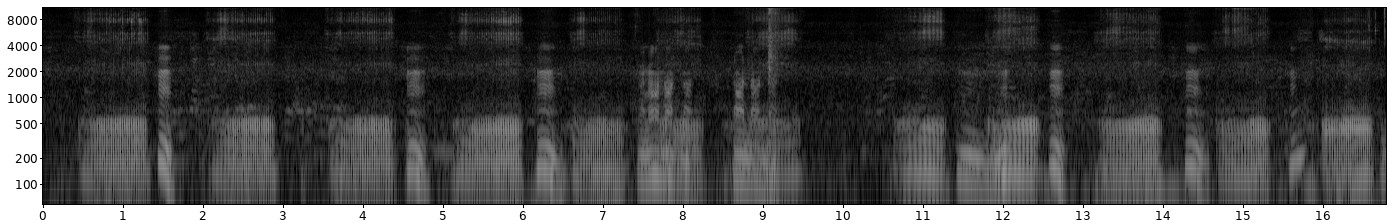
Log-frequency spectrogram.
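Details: A French Bulldog snores while asleep in rough, rasping bursts about every second and a half, with a woman talking over it.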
